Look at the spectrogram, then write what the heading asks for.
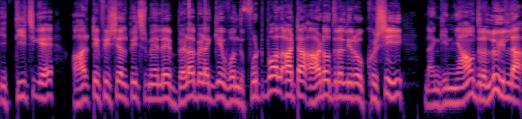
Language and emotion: Kannada, happy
